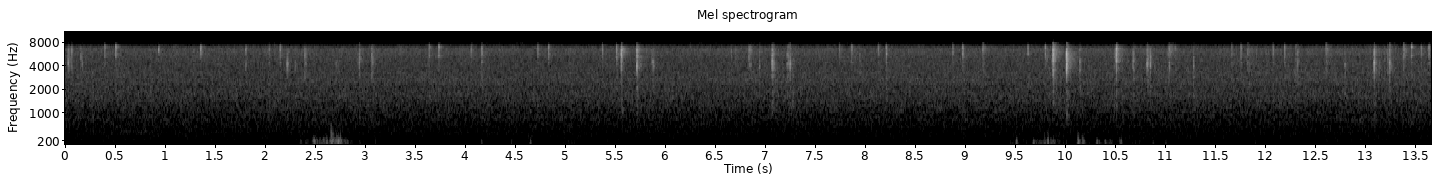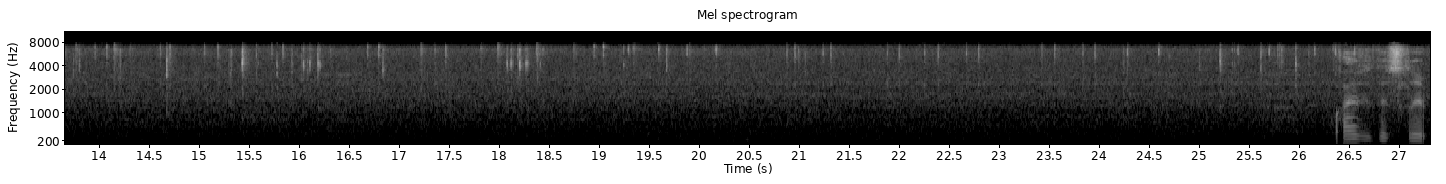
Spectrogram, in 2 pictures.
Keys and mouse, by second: 7.2 ctrl+z, 9.9 click, 11.0 f, 13.2 ctrl+r, 15.6 f, 16.0 g, 18.2 g.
